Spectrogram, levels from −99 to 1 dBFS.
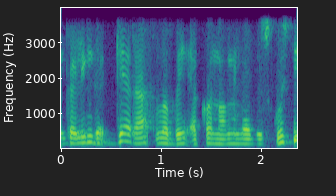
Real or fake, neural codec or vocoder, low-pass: real; none; 3.6 kHz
